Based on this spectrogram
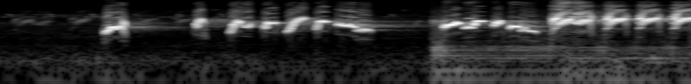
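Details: Red-whiskered bulbul in rik-style song: a chattering phrase of quick, bouncing whistled notes, then a busier run of rapid high notes over a steady low hum.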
